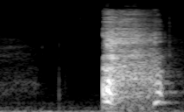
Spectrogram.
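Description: Two sharp, close coughs from a person with a dry throat, the first harsher and longer, the second short, after a moment of near silence.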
